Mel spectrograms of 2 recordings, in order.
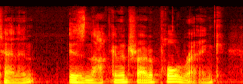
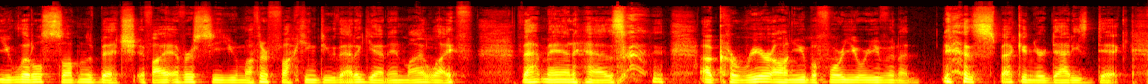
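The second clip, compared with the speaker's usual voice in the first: usual speaking voice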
